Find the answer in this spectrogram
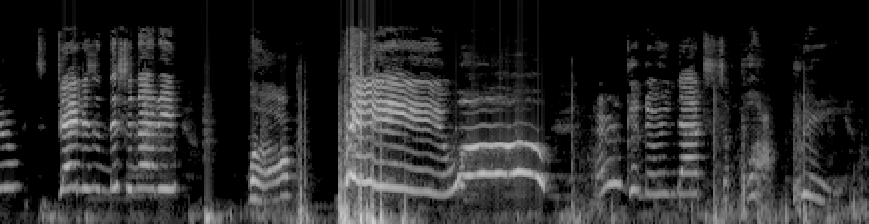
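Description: A boy's voice singing and shouting without clear words, in short phrases that slide up and down in pitch, with a loud call about three and a half seconds in and a held note about five seconds in.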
